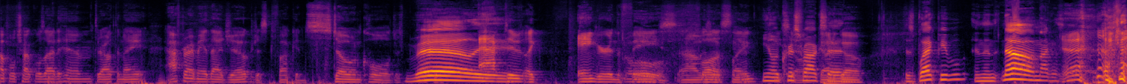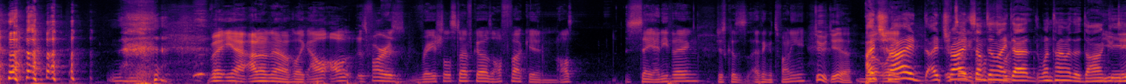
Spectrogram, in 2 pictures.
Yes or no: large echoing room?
no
